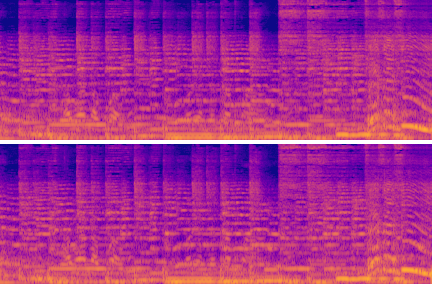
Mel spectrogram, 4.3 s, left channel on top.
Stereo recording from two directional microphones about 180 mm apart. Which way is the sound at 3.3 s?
20° left (ahead or behind).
